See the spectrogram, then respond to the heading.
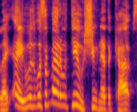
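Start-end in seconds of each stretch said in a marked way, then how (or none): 0.3-1.7 very high-pitched, put-on New York accent. Imagining some guy talking: new york accent. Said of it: "like a guy with like a New York accent".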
